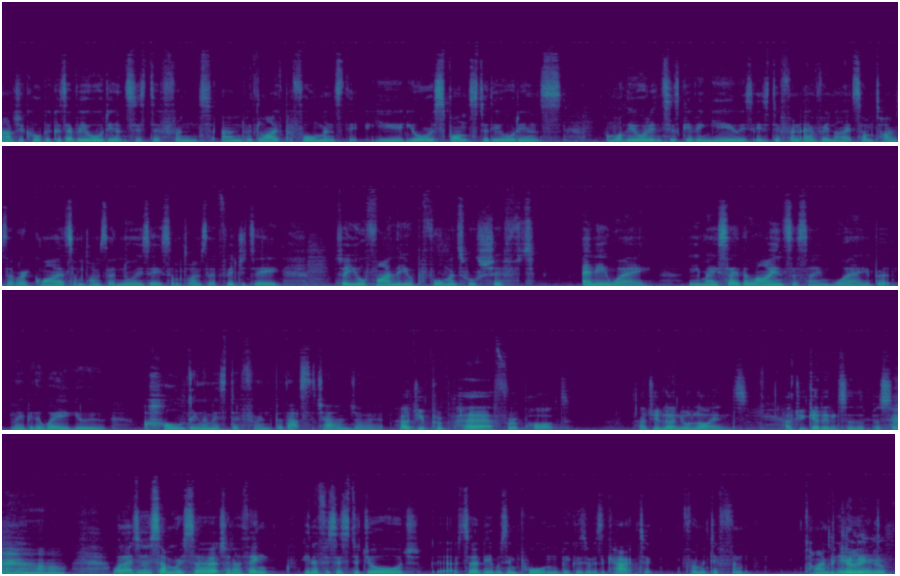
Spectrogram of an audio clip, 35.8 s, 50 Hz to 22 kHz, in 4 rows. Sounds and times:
Speech: 12.4s - 23.6s, 24.3s - 26.9s, 35.0s - 35.8s.

